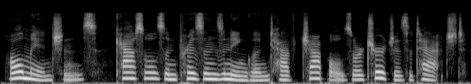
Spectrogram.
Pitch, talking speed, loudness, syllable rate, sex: 230 Hz, 155 wpm, -16 LUFS, 4.6 syllables/s, female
